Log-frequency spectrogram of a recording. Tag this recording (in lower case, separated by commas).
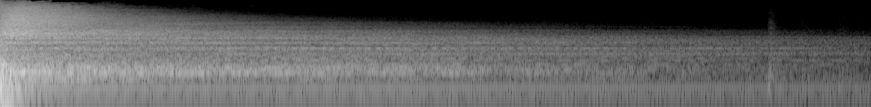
music, cymbal, percussion, crash cymbal, musical instrument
